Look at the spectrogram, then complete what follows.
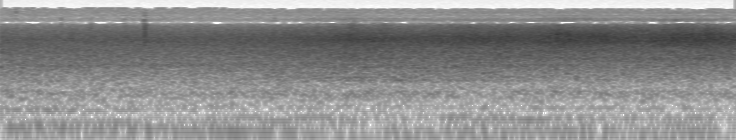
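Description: Steady rushing street noise, growing louder and hissier about halfway through.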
